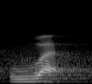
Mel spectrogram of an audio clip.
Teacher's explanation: व जो व्यंजन वर्ण है इसका उच्चारण दांत और होठ दोनों को मिलाकर के किया जाता है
